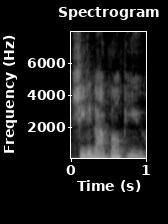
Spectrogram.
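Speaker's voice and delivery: firm, no-nonsense, stern voice. Retelling what she told her friend, in a put-on stern therapist voice. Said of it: "I had a real stern therapist voice".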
